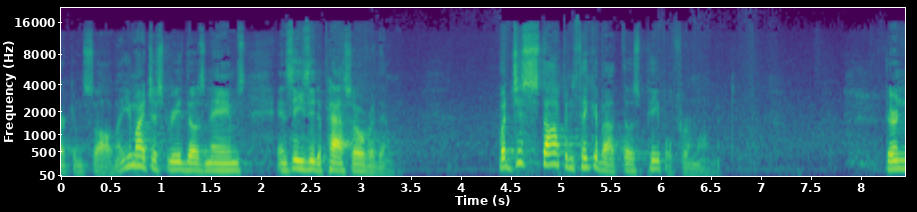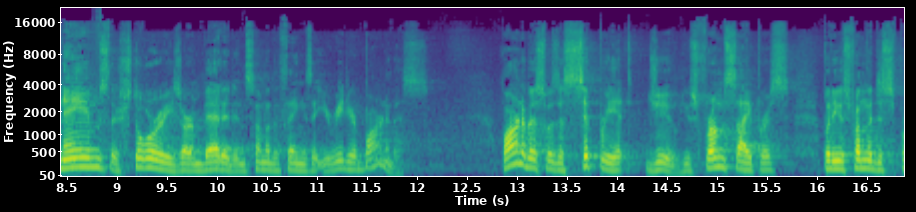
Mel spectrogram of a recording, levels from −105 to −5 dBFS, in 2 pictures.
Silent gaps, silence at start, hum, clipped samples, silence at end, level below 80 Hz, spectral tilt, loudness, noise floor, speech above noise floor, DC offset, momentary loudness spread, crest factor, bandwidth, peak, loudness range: none; 0 s; none; under 0.1%; 0 s; -66 dBFS; -5 dB/octave; -23 LUFS; -57 dBFS; 34 dB; under 0.1%; 14 LU; 22 dB; 18 kHz; -2 dBFS; 4 LU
